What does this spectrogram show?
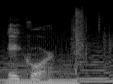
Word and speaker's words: Acoer: Yeah, we'll pronounce it Acoer. Acoer.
